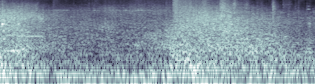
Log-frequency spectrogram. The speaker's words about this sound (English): The pilot of the closest chopper saw the grenade flying toward him and twisted the metal bird to the right and up, trying to dodge the explosion. The grenade flew up just below the belly of the soaring red chopper and went off.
